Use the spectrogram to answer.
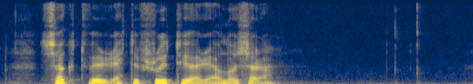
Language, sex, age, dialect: Faroese, female, 36-60, Norðuroyggjar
